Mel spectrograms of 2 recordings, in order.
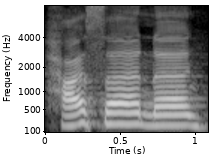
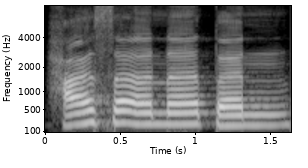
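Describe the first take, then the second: First: The word is cut short, ending in -na. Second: The word is said in full, ending in -tan. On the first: The reader stops at this word. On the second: The reading continues without a stop.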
